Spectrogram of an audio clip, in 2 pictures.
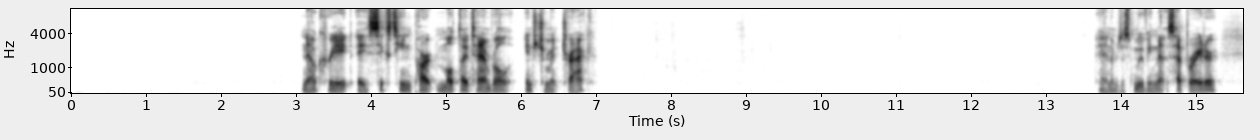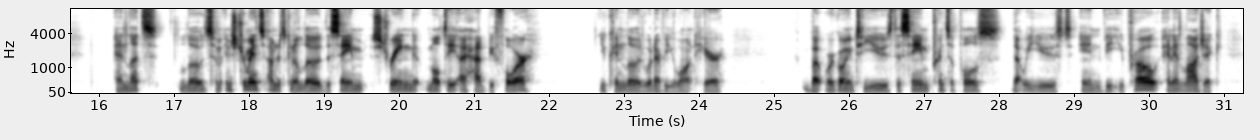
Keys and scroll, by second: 0.0-0.9 typing, 2.0 alt+super+n, 6.0 Return.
